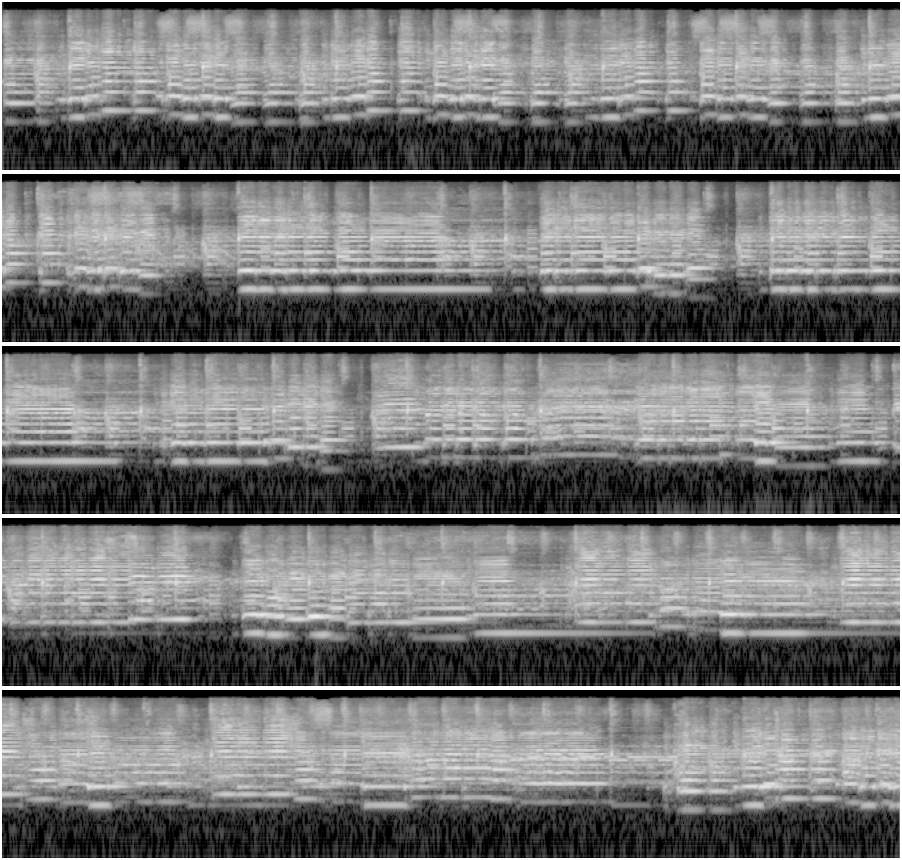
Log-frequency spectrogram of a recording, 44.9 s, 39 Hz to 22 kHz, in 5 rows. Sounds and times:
Violin, fiddle: 0:00.0 - 0:44.9.

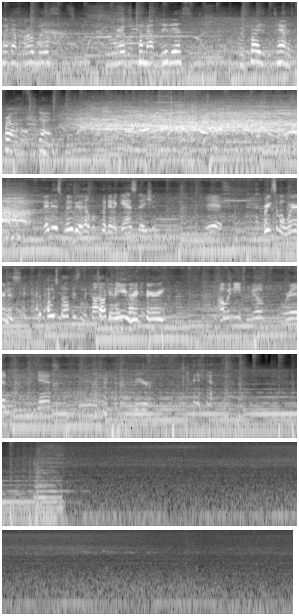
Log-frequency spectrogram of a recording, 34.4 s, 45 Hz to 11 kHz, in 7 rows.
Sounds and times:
Music: 0:00.0 - 0:25.8.

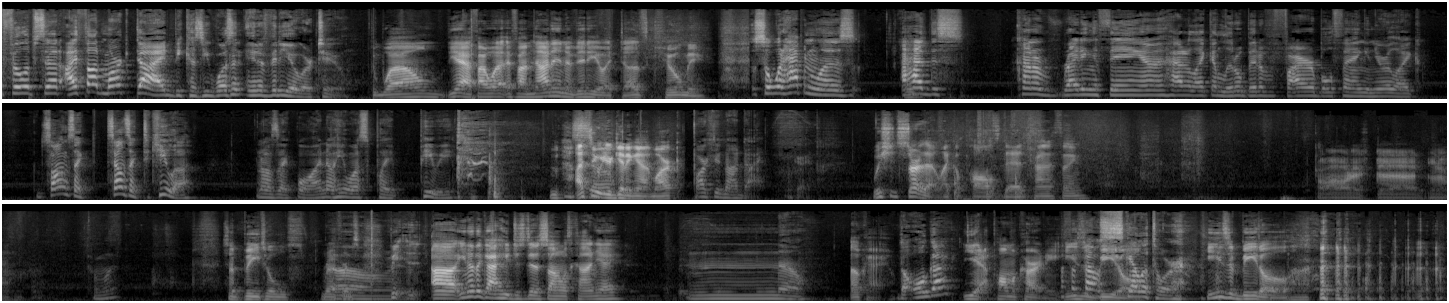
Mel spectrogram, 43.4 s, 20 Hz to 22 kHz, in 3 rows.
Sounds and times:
Inside, small room: 0:00.0 - 0:43.3.

